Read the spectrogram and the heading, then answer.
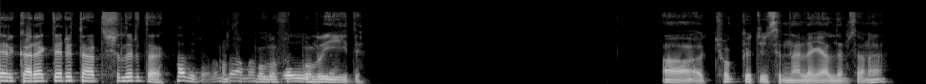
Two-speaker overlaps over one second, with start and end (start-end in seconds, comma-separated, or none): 2.2-3.4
